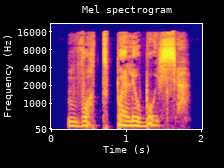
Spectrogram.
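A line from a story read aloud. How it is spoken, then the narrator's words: Irritated hiss. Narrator (Russian): Прошипел сокол, раздраженно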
